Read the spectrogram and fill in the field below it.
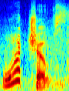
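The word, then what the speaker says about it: Guachos: Now, this is spelled with a G so that people know, but it's pronounced Huachos. Correct. It is with a G pronounced like a W.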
